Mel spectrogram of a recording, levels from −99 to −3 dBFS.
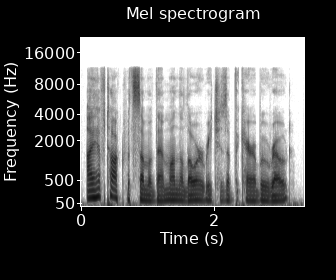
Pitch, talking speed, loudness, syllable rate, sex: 100 Hz, 270 wpm, -19 LUFS, 6.6 syllables/s, male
